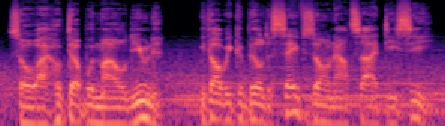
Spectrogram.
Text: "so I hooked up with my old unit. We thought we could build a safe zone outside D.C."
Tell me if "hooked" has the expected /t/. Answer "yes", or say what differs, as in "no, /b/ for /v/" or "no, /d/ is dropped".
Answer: yes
